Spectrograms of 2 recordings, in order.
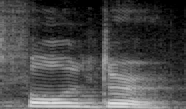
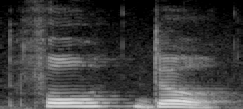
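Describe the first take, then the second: First: Said in the usual way. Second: "Folder" in two separate beats, fol, der; split into syllables. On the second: Shown as a demonstration. Teacher showing two syllables, "Folder" split fol-der. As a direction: break "Folder" in the middle with a short pause. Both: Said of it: "why it has two".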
